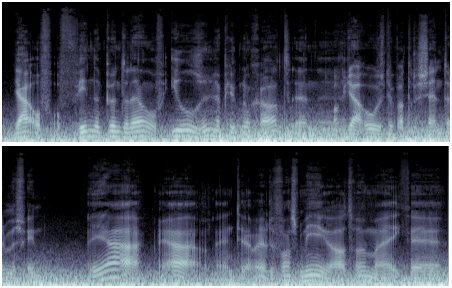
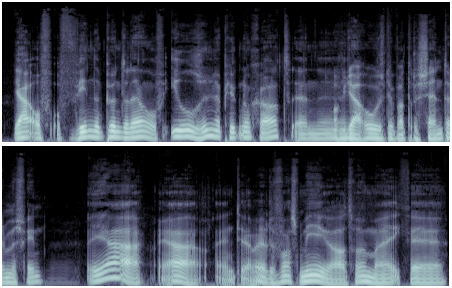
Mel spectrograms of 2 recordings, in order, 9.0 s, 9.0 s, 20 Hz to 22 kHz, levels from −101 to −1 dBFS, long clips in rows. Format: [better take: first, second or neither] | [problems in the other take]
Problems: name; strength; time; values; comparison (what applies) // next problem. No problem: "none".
second | low rumble; loud; throughout; 9 dB below the speech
